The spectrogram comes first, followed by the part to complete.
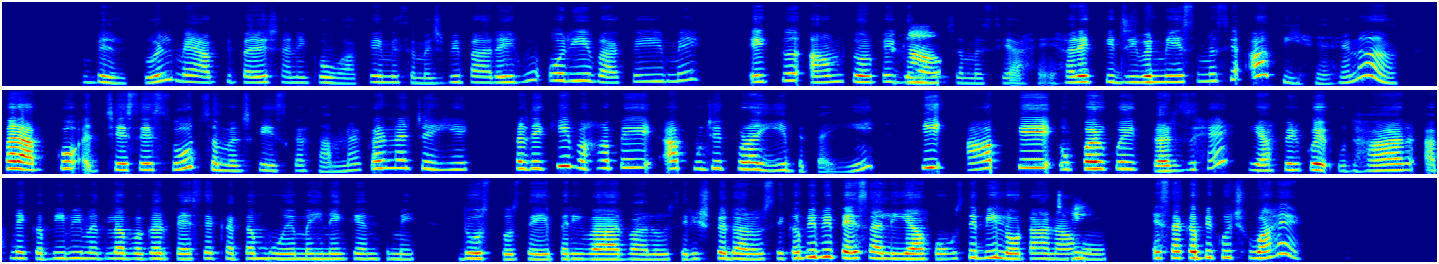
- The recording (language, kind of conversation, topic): Hindi, advice, माह के अंत से पहले आपका पैसा क्यों खत्म हो जाता है?
- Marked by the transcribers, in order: none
